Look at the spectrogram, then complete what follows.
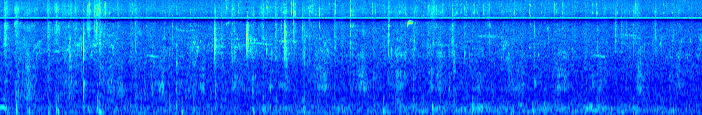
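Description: A horse's hoofbeats on a sand arena at a trot, soft and fairly faint, with scattered light clicks.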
